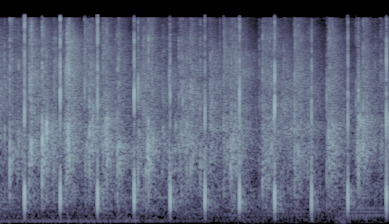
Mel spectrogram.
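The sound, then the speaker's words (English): A crowd claps steadily, with sharp, evenly spaced beats standing out over a dense wash of scattered hand claps; no one speaks. “Y'all clapping like God's good and it's Independence Day weekend or something.”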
